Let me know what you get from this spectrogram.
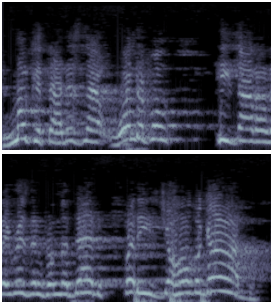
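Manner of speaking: high, excited triumph; delighted. Retold or imitated. Preacher's delighted retold argument.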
